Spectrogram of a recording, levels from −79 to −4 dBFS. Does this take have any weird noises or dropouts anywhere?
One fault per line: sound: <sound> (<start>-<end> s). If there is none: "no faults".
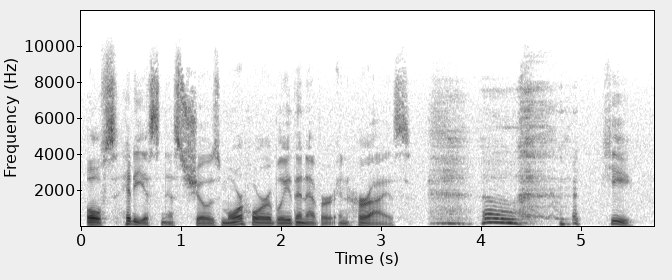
sound: laugh (3.5-5.0 s)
